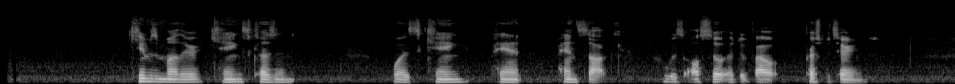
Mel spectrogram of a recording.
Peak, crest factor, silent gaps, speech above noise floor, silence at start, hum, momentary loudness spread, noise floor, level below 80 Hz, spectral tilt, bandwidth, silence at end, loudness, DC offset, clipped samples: -4 dBFS; 22 dB; none; 30 dB; 1.3 s; none; 12 LU; -52 dBFS; -66 dBFS; -6.5 dB/octave; 9.4 kHz; 0.9 s; -24 LUFS; under 0.1%; under 0.1%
